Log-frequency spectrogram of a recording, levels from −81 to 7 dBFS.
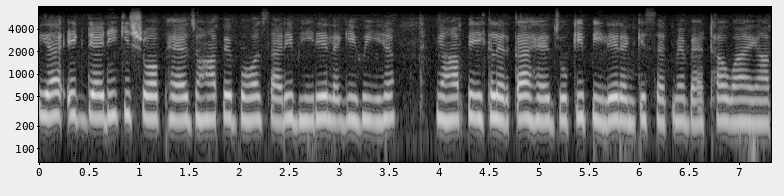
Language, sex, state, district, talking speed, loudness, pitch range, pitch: Hindi, female, Bihar, Vaishali, 260 wpm, -16 LUFS, 235-255 Hz, 245 Hz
